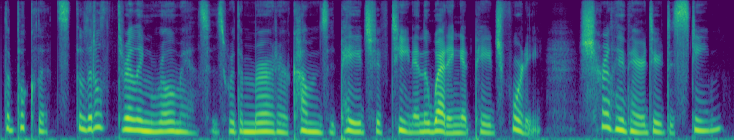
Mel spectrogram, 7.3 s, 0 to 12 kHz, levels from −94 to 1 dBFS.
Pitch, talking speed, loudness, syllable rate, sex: 220 Hz, 195 wpm, -18 LUFS, 5.9 syllables/s, female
